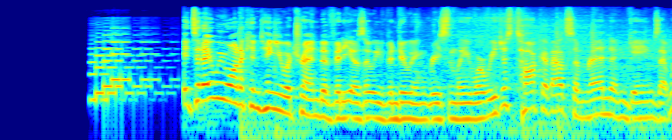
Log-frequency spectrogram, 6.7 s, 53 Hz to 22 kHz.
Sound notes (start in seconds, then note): 0.9 electronic chiming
